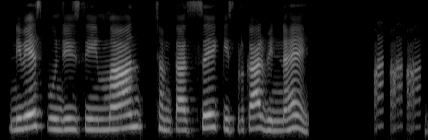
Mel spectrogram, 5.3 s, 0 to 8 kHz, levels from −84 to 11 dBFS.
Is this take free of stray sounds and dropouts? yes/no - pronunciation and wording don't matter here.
no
